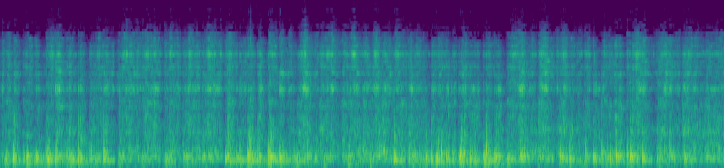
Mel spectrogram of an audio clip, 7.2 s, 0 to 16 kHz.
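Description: Both hands tap fast with fingertips and scratch with nails across a round, solid wooden plate with a rim. The result is a dense, continuous patter of short, dry knocks centered around 300 Hz, mixed with a bright scratchy hiss. The level holds steady throughout.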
